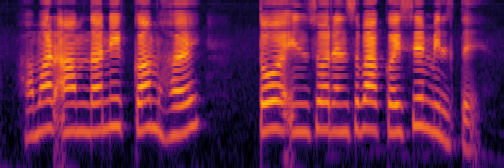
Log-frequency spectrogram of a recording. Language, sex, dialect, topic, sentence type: Magahi, female, Southern, banking, question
